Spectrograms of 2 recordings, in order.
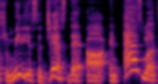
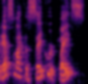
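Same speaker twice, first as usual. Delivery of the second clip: usual speaking voice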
